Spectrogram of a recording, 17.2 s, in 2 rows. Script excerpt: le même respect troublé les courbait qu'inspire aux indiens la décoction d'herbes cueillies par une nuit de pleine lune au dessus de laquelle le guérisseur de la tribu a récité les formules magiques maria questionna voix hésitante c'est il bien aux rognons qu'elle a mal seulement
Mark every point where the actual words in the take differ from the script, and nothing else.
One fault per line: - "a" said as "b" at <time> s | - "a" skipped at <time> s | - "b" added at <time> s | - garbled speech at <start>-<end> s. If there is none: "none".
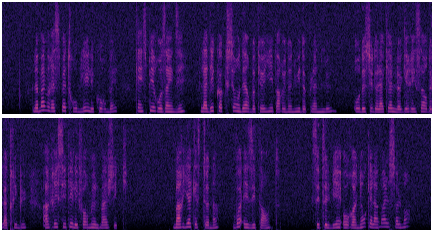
none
